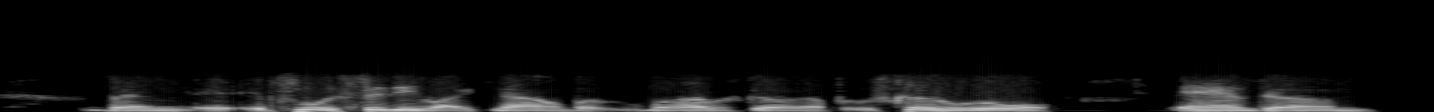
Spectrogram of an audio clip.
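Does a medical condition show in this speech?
Yes: cerebral palsy; speech affected.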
